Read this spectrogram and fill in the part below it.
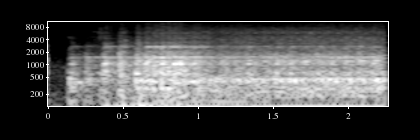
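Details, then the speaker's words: Smart car at start-up: cranking catches into rough idle with loose metallic rattle from between engine and gearbox; pressure plate suspected after research, unconfirmed. "before the engines even running it KN rattles about"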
